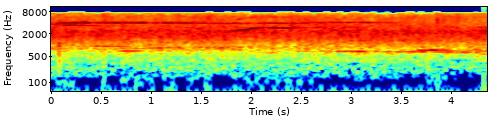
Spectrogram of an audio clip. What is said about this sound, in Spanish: Pueden aplaudir a Pehuajó, por lo menos. Claro que sí.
